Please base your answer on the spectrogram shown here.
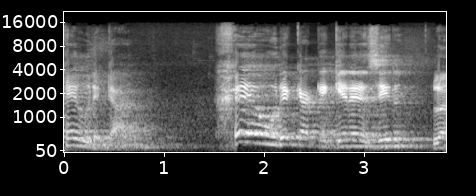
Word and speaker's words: heureka: La gente dice eureka, pero me enseñaron que la pronunciación correcta era heureka.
